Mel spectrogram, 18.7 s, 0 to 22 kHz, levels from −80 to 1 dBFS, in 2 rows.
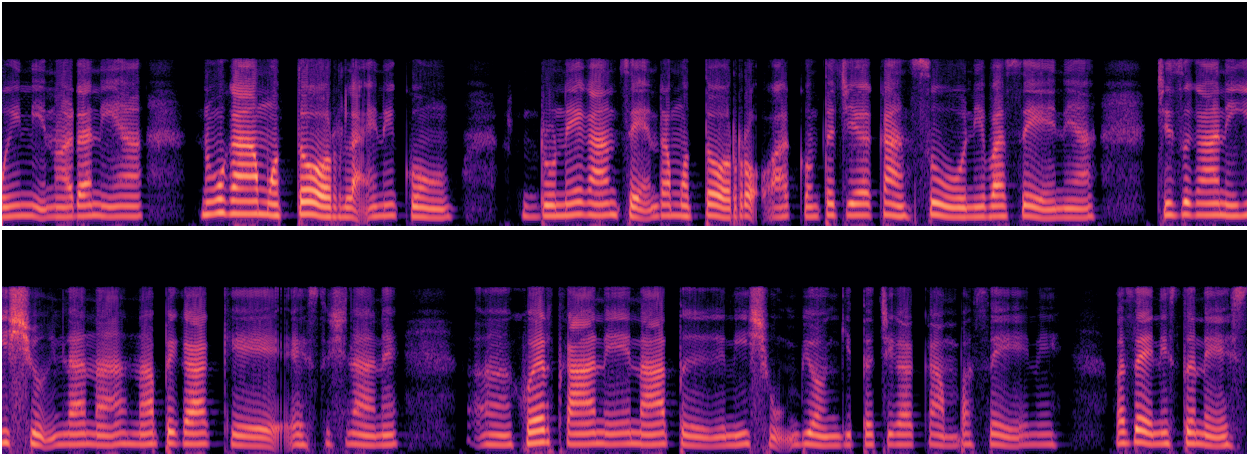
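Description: Throughout, the speech has passed through 4-bit ADPCM compression: each sample is coded as a coarse step from a prediction, leaving heavy gritty hiss on loud passages and roughened onsets, with nothing above 7.7 kHz, which fits 64 kbps at a 16 kHz rate.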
